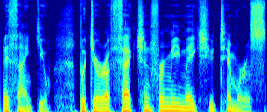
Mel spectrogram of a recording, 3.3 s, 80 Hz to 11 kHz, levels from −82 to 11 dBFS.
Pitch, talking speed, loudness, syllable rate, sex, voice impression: 105 Hz, 200 wpm, -21 LUFS, 5.5 syllables/s, male, masculine, middle-aged, powerful, slightly hard, slightly muffled, slightly halting, slightly sincere, slightly mature, wild, kind, modest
